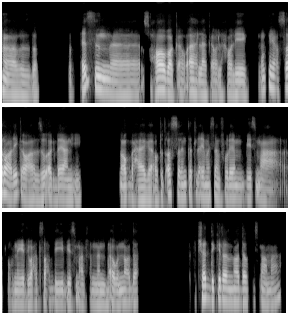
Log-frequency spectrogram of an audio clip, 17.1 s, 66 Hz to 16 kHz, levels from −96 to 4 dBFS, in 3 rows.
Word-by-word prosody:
بالضبط، 105 -3 0 0.6
فتحس 125 - 0
إن 130 -5 +5 0.6
صحابك 120 -4 +6
أو 110 - -3
أهلك 110 -3 +2
أو 110 - -2
اللي 105 -2 -6
حواليك 110 -1 0 0.2
ممكن 130 +6 -2
يأثروا 145 +1 +4
عليك 130 +4 +1
أو 110 - +3
على 105 0 -1
ذوقك 110 +2 0
ده، 105 +1 -2
يعني 105 -2 +1
إيه 105 +3 -8 0.8
يقنعوك 115 0 +2
بحاجة 105 -2 0
أو 100 - -3
تتأثر 125 +3 -2
أنت، 120 +1 -3
تلاقي 120 0 -3
مثلًا 115 0 -3
فلان 115 +1 -2
بيسمع 105 -5 -4 0.3
أغنية 110 0 -2
دي، 110 +2 -4
واحد 110 0 -3
صاحبي 115 -2 -4
بيسمع 110 -1 -5
الفنان 110 0 -5
ده 115 - -6
أو 110 - +1
النوع 115 +1 -1
ده. 115 0 -5 1.1
تتشد 145 -2 +2
كده 135 0 +3
للنوع 125 0 0
ده 125 0 +1
و - - 0
تسمع 120 -1 -7
معاه؟ 115 +7 -7
115 Hz, 155 wpm, -24 LUFS, 105-120 Hz, 1.1 s, صحابك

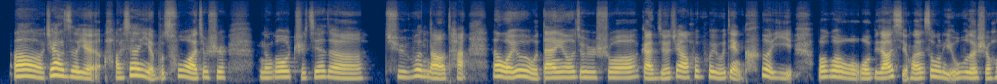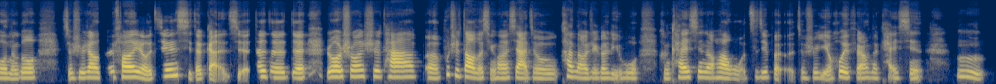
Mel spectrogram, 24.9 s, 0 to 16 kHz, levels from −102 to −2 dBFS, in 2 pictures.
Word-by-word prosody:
哦， 245 -4 +6
这 280 - +4
样 285 -2 +8
子 230 -3 +1
也 190 -3 +1
好 200 0 -4
像 285 +5 +3
也 235 - +1
不 180 - -8
错 235 +2 0
啊， 185 - +5
就 220 +4 -4
是， 215 0 -3 0.4
能 205 0 -4
够 225 +1 +3
直 210 -4 -9
接 225 +4 -1
地 190 -4 -1 0.3
去 230 -2 -8
问 245 +2 -1
到 185 -4 +4
他。 - - -4 0.3
那 250 - +4
我 215 -3 +5
又 250 +4 +3
有 195 -7 +1
担 200 +3 +2
忧， 215 0 0
就 215 -1 -4
是 210 0 -3
说 205 0 -1
感 185 -3 +1
觉 190 +1 -4
这 245 - -4
样 215 -2 +4
会 240 +3 -4
不 230 - -14
会 225 - 0
有 190 -1 -2
点 - - -2
刻 265 -6 -2
意？ 195 -2 -7 0.3
包 225 +1 +1
括 235 -1 +3
我 180 -3 -2
我 180 -2 -1
比 200 0 -7
较 200 +3 +5
喜 245 - -5
欢 190 0 0
送 235 0 -1
礼 195 - -3
物 205 +2 -3
的 195 0 +1
时 190 - -4
候， 190 0 -1
能 170 -1 -4
够 200 0 +1 0.3
就 185 - -7
是 195 +1 -3
让 205 0 +4
对 215 - -6
方 225 0 +7
有 180 -7 +3
惊 260 +6 +1
喜 290 0 -6
的 - - 0
感 - - +1
觉。 - - -6
对 235 +1 +4
对 205 -2 +1
对， 190 -2 +2 0.2
如 225 - +3
果 230 0 +7
说 245 0 +1
是 240 -1 -2
他， 230 0 +3
呃， 195 -2 0
不 320 +9 -6
知 280 - -4
道 225 -4 +6
的 190 - -1
情 195 - -7
况 190 0 -1
下 195 -1 +3
就 180 -2 -5
看 235 -3 0
到 190 -1 +1
这 195 +1 -6
个 190 0 -2
礼 175 -2 -6
物， 190 -1 -5 0.3
很 175 - -8
开 210 +2 +1
心 215 0 -4
的 205 - 0
话， 200 -2 +3
我 170 -2 -5
自 215 - -16
己 210 0 -5
本 225 - -5 0.2
就 200 - -12
是 195 +1 -8
也 - - -3
会 225 -3 +1
非 205 - -4
常 200 - -1
地 195 - -6
开 190 - -7
心。 195 +1 -6 0.5
嗯。 230 -8 -4
210 Hz, 265 characters per minute, -22 LUFS, 195-230 Hz, 0.5 s, 样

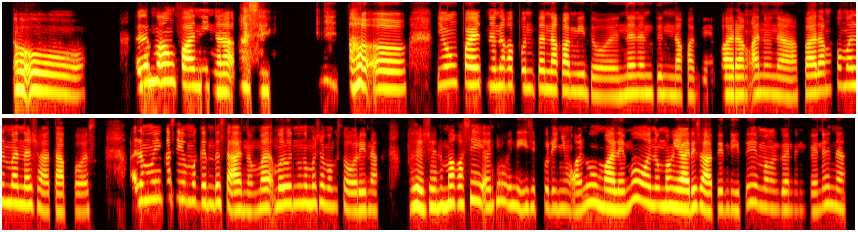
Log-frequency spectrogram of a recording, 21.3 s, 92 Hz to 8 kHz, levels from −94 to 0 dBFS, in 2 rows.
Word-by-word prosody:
Oo. 225 -5 +3 0.7
Alam 315 +5 +6
mo - - +9
ang 345 0 +6
funny 280 -3 +7 0.2
nga 230 -1 +4
kasi 260 -3 -1 1.0
oo, 260 -4 +6 0.4
yung 310 +1 -3
part 300 -1 +7
na 285 -1 -5
nakapunta 265 -2 -2
na 250 -1 +3
kami 230 -2 0
do'n 190 -2 -6
na 215 +2 -3
nando'n 215 -1 -8
na 195 -1 -4
kami 195 -2 -11 0.2
parang 205 0 +2
ano 215 0 -3
na 190 -2 -3
parang 225 +3 +2
kumalma 290 -2 -3
na 250 -1 -1
siya. 220 -4 -4
Tapos, 195 0 -6 0.4
alam 290 +1 -2
mo 315 - -5
yun 325 - -8
kasi 325 0 -7
yung 295 -1 -9
maganda 275 -1 -4
sa 210 -6 +2
ano 205 -1 -10
ma 230 +2 +1
marunong 265 +3 -2
naman 270 0 -4
siyang 270 -2 -7
mag-sorry 210 -3 -5
na, 210 -1 -9 0.3
"Pasensiya 235 -1 -1
na 245 - -5
ma. 265 +2 +2
Kasi 270 +2 -4
ano 280 +3 -7
iniisip 230 -3 -9
ko 235 - -9
rin 225 0 -10
yung 215 - -11
ano 270 +7 -4
malay 225 -3 +2
mo 300 0 0
anong 250 -2 -5
mangyari 235 -2 +4
sa'tin 220 -1 0
dito, 210 +1 -13
eh, 275 - -7
yung 245 - -12
mga 225 -1 -8 0.2
gano'n, 210 0 -24
gano'n 235 +6 -10
na. 230 -2 -7
240 Hz, 175 wpm, -21 LUFS, 215-270 Hz, 1.0 s, mo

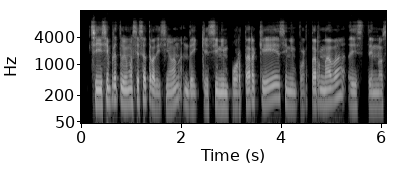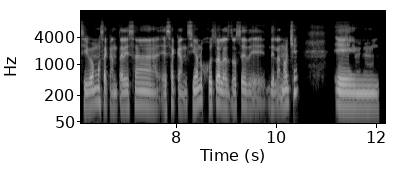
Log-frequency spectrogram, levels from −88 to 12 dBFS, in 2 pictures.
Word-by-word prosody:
Sí, 130 -1 +9
siempre 150 +4 +3
tuvimos 135 -2 +1
esa 160 +3 +4
tradición 115 +1 -1
de 110 -3 -3
que, 115 0 -6
sin 120 -2 +2
importar 115 +5 +1
qué, 150 +6 +1
sin 135 -7 -4
importar 120 +3 -2
nada, 140 +8 0
este, 115 -1 -3
nos 115 0 -5
íbamos 130 +5 -2
a - - +3
cantar 110 +2 -1
esa 120 -1 -1
esa - - -2
canción 130 +4 -2
justo 135 -2 -3
a - - +8
las 120 -3 +2
12 120 +2 -2
de 115 - -6
de 130 -2 -6
la - - -4
noche. 235 - -2 0.7
Em 110 -2 +1
125 Hz, 150 wpm, -27 LUFS, 115-135 Hz, 0.7 s, Sí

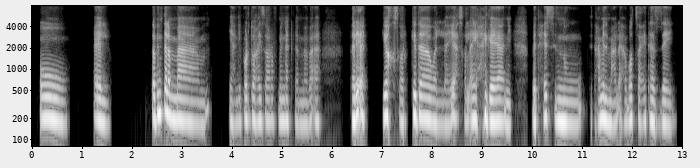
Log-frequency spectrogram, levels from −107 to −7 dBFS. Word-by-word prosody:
أوه! 195 -3 +3 0.5
حلو. 180 -3 0 0.8
طب 210 0 +1
أنت 235 +2 +7
لمّا 190 -2 +2 0.4
يعني 180 0 -8
برضه 195 +1 -4
عايزة 185 +1 -5
أعرف 185 0 -9
منك، 185 0 -2
لمّا 170 0 -9
بقى 185 0 -8 0.6
فريقك 200 +1 +4 0.3
يخسر 190 -4 0
كده 205 -2 +4
والّا 170 -2 -5
يحصل 205 -1 -5
أي 195 0 +3
حاجة 190 +1 +2
يعني 180 -2 +2 0.4
بتحس 205 +4 -3
إنه 175 -2 +2 0.2
تتعامل 185 0 +2
مع 165 - -3
الإحباط 185 +2 -6
ساعتها 190 0 -3
إزاي؟ 170 -1 -5
185 Hz, 125 wpm, -23 LUFS, 175-195 Hz, 0.8 s, أنت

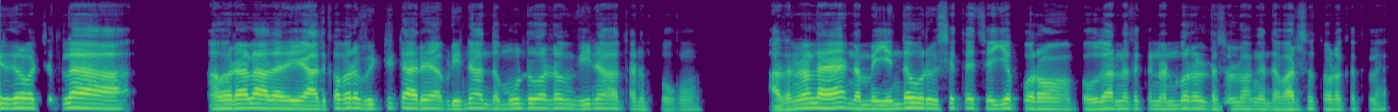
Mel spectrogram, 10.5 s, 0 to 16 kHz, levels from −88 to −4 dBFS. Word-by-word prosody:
இருக்கிற 155 +1 +2
பட்சத்தில 150 +2 -2
ஆ - - +4 0.9
அவரால 145 +2 +4
அத 140 - +3 0.3
அதுக்கப்புறம் 145 +4 0
விட்டுட்டாரு 145 0 0
அப்படின்னா 125 +4 -2
அந்த 135 - -4
3 150 +1 -1
வருடம் 145 -2 -2
வீணாக 145 +1 0
தானே 115 -3 -6
போகும். 105 +3 -10 0.6
அதனால 135 +9 +2 0.3
நம்ம 130 0 0
எந்த 140 +5 -1
ஒரு 155 - +2
விஷயத்த 150 +3 -6
செய்ய 130 +3 +1
போறோம். 120 -2 0 0.3
உதாரணத்துக்கு 125 0 -2
நண்பர்கள்ட்ட 125 -2 -2
சொல்லுவாங்க 115 0 -3
இந்த 105 0 -4
வருஷம் 115 +2 -4
தொடக்கத்துல. 110 -1 -6
130 Hz, 155 wpm, -22 LUFS, 120-145 Hz, 0.9 s, ஆ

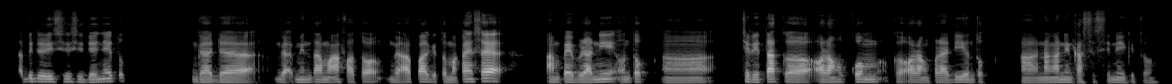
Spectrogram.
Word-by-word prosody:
Tapi 125 +3 -6
dari 130 -3 0
sisi 125 -2 -7
dianya 120 +4 0
itu, 140 - -10 0.7
nggak 110 -1 0
ada 110 +1 +1 0.4
nggak - - -2
minta 110 -1 -1
maaf, 110 +1 +2
atau, 110 +1 -2
nggak 105 - +1
apa, 125 - +4
gitu, 110 -2 -6
makanya 125 +5 +1
saya 145 -1 +10 0.5
sampai 110 0 +2
berani 115 +4 +2
untuk, 110 0 -5
eee, 100 0 -3 0.3
cerita 125 -1 +4
ke 110 -3 0 0.2
orang 110 -1 +5
hukum, 120 +2 -1 0.2
ke - - -14
orang 105 0 +1
PERADI, 105 +2 -1
untuk 105 - -11 0.2
nanganin 105 +2 -1
kasus 105 0 -3
ini, 105 0 -6
gitu. 95 +2 -15
110 Hz, 165 wpm, -29 LUFS, 105-120 Hz, 0.7 s, saya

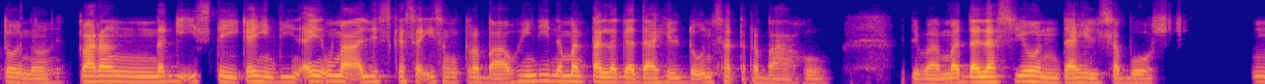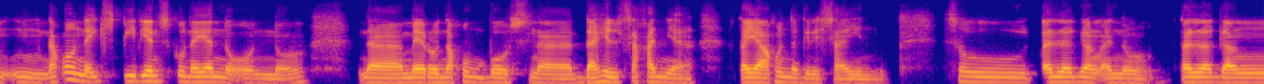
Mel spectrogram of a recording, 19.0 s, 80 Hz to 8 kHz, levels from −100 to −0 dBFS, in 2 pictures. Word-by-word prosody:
'to 130 -2 -2
'no. 110 -1 -4 0.2
Parang 145 -2 +3
nag-i-stay 140 0 -3
ka - - 0
hindi 130 -2 -4
ay, 145 +1 +4
umaalis 140 -2 +1
ka 145 - -3
sa - - -3
isang 135 -1 -7
trabaho, 115 -4 -2
hindi 150 +2 -3
naman 150 -1 +2
talaga 130 -1 +3
dahil 125 +1 0
doon 115 0 -4
sa - - -3
trabaho, 105 -1 -8 0.6
di, - - -9
ba? 110 -1 0
Madalas 135 +3 +5
yun 145 -5 +2
dahil 120 0 +1
sa - - -2
boss. 115 -1 -5 0.6
Mm. 135 -4 -5
Naku, 200 -1 +2
na-experience 150 +1 +1
ko 150 - -2
na 135 -1 +3
'yan 135 -1 +4
noon 115 -2 -3
'no 105 +1 -2 0.5
na 120 -2 +3
meron 125 +1 +4
akong 125 -1 -4
boss 120 -2 -2
na 110 -3 0
dahil 125 +2 +2
sa - - -5
kanya, 120 -5 -1 0.3
kaya 125 -1 +7
ako 140 - -3
nag-resign. 110 -4 -4 0.4
So 145 - -8 0.6
talagang 135 -1 +3
ano, 115 -2 -2 0.2
talagang, 130 -1 +4
130 Hz, 155 wpm, -23 LUFS, 115-140 Hz, 0.6 s, kaya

